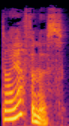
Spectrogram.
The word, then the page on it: diaphanous: British English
